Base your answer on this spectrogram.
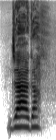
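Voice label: "giaga", Sardinian, female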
